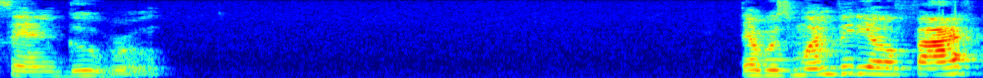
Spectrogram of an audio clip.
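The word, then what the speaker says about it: Sadhguru: name on youtube is send guru s-a-d-h-g-u-r-u s-a-d-h-g-u-r-u i believe it's pronounced sen guru there was one video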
